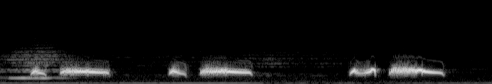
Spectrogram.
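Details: Repeated spotted dove coos, played to train and stimulate decoy doves. Three phrases of a short looping double note and then a sustained, softly sliding coo come about every second and a half over a low steady hum.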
